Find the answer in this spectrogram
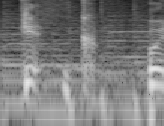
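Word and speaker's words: quinoa: God it's a wild kinoa it's pronounced quoa notna live that down anytime soon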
